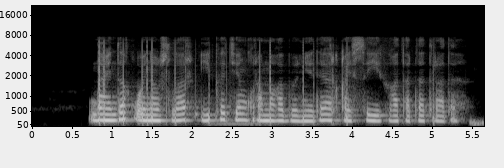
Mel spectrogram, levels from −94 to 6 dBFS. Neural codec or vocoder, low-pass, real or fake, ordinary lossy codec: none; none; real; none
